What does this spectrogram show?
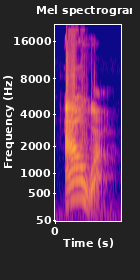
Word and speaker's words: hour: get stuck on an hour it's tricky because the hate is silent we don't say h we say our so because it starts with a vowel sound we use n so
